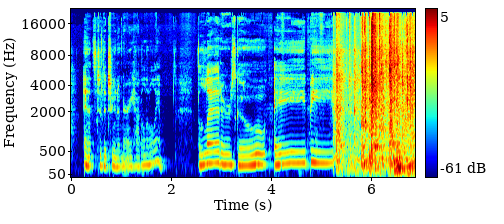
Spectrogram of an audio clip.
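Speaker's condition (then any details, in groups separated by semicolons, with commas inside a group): No condition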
